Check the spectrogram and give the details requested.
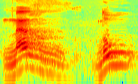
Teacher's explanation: Jadi jangan sampai memantulkan di ghain teman-teman, suaranya berjalan. Mag dan tebal.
